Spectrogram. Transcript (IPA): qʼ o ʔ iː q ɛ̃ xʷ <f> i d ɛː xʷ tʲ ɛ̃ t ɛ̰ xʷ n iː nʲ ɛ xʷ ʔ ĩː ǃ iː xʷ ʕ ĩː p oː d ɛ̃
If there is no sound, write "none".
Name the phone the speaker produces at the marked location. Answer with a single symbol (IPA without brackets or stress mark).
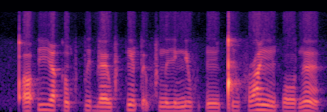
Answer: p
